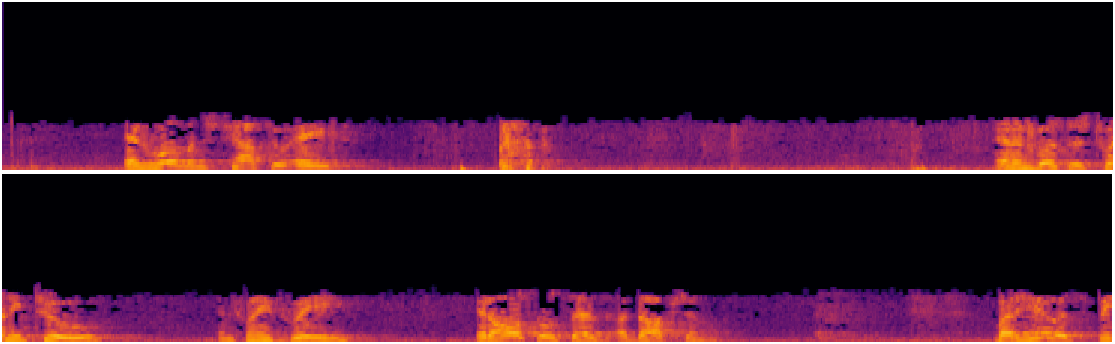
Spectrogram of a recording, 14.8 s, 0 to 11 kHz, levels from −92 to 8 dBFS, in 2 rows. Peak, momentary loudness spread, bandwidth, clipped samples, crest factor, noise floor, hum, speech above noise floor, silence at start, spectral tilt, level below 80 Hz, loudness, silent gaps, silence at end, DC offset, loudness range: -2 dBFS; 25 LU; 3.8 kHz; under 0.1%; 18 dB; -44 dBFS; none; 28 dB; 0 s; -11.5 dB/octave; -66 dBFS; -17 LUFS; none; 0 s; under 0.1%; 9 LU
